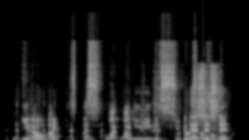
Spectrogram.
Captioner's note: laughing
